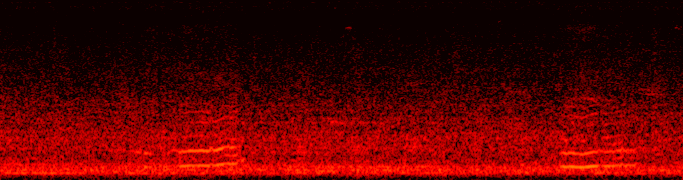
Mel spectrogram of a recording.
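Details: Sleeping house cat Muffin snores gently, two faint whistling breath sounds about four seconds apart against a low steady room hiss.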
